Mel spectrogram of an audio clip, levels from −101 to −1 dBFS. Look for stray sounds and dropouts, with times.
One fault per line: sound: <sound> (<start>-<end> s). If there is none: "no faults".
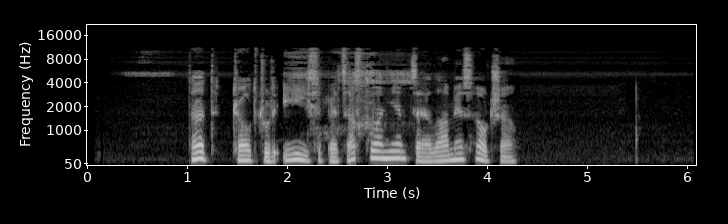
no faults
